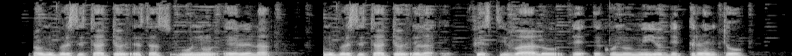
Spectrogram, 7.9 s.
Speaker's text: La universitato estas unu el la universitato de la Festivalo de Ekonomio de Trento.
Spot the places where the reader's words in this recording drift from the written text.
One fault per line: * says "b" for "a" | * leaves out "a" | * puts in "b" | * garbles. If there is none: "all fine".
all fine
